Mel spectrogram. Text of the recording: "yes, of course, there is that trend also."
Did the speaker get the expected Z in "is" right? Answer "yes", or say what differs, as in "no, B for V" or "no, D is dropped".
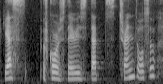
yes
